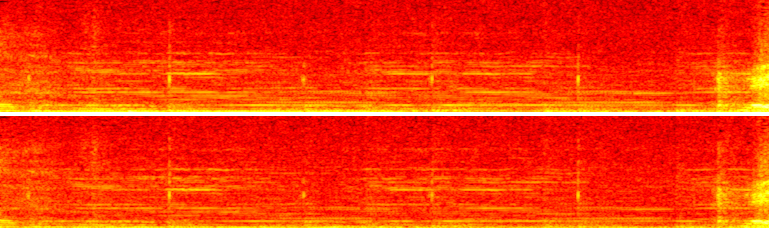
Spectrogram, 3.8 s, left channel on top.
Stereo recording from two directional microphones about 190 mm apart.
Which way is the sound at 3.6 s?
35° right (ahead or behind).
